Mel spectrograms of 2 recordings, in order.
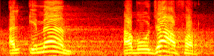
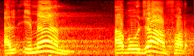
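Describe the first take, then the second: No difference in how they are said.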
